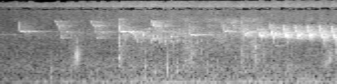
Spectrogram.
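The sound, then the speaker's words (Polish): Birds singing in a forest: many quick, high, downward-sweeping chirps repeat over a steady background hum. “jesteśmy w pięknym drzewostanie, ptaszki śpiewają, słońce pięknie gra”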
